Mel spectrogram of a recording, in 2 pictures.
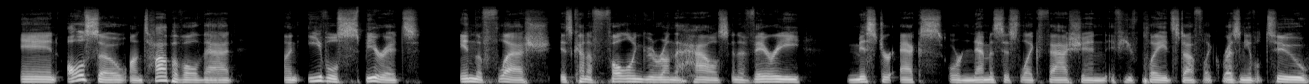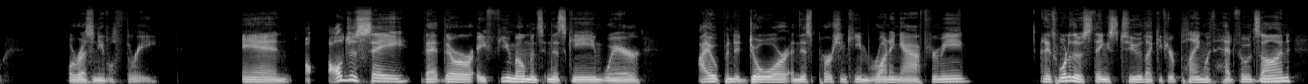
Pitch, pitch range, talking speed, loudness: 110 Hz, 105-125 Hz, 185 wpm, -18 LUFS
